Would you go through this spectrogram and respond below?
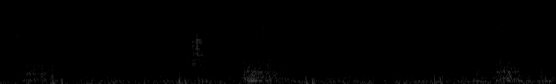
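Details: Somali cat of fawn colour purring while being cuddled indoors; a soft, steady low rumble continues throughout, with a few brief rustling or snuffling bursts.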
